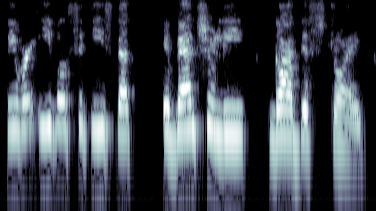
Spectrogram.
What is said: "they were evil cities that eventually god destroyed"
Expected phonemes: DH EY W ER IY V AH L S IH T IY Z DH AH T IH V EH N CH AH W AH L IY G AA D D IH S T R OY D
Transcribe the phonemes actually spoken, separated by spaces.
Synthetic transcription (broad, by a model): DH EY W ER IY V AH L S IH T IY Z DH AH T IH V EH N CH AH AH L IY G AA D D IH S T R OY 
